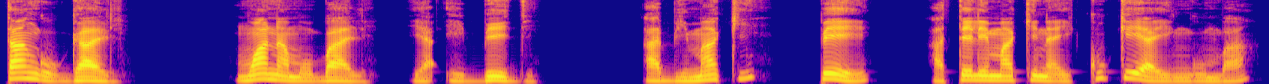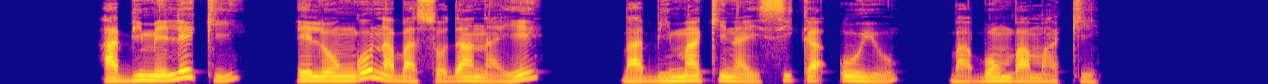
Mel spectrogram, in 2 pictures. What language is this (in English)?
Lingala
